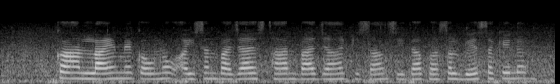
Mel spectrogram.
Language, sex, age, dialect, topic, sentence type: Bhojpuri, female, 18-24, Western, agriculture, statement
